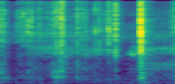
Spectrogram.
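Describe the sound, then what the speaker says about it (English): Quiet snipping and crinkling of paper being cut by hand with scissors for decorative rosettes, a series of small soft crunches ending in one sharper snip. "Anytime you're cutting by hand, no matter what your scissors are"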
